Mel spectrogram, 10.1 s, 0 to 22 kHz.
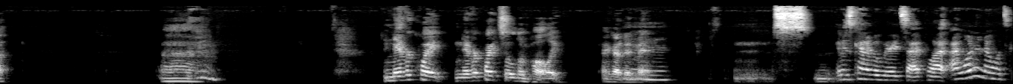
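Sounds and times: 
drawn-out voiced yawn: 1.6 - 2.2
speech: 1.6 - 2.3, 3.8 - 6.8, 7.4 - 10.1.

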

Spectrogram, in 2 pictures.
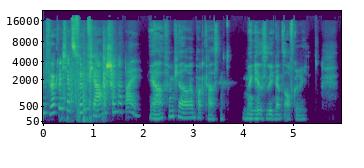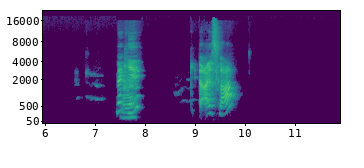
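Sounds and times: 
speech: 0.0 - 5.8, 7.4 - 8.0, 9.1 - 9.8
cat meowing: 6.6 - 8.0, 8.6 - 9.1.

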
